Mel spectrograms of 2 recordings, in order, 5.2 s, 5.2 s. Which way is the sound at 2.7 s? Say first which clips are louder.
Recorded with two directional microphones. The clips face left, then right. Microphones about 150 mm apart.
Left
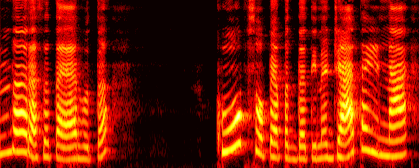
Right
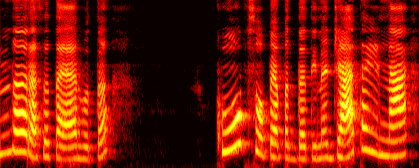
Left 3 dB; 10° left (ahead or behind).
